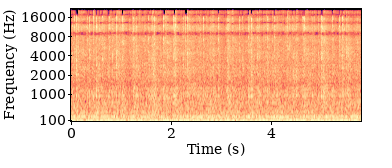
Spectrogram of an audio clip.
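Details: Harris race car's Morgan Machine-built open V8 (speaker thinks ~358 ci) with EQ heads, Edelbrock Victor Jr two-barrel intake and 85 carburetor, started after fuel line was reconnected; deep, steady, lumpy even idle, no knocks or ticks, normal idle.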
